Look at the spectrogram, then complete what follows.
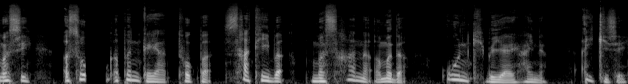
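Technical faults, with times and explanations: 0.85 to 1.07 s, playback stall: the speech halts in mid-flow and the output falls completely silent for about 0.2 s, then picks up again. The likely cause is the player running dry of buffered data or its output thread being blocked. Unlike a packet dropout, which loses a short slice of audio and leaves a jump in the content, a stall is a pause in the output.
1.07 to 3.12 s, catch-up at higher speed: right after the stall the speech runs at 1.1 times normal speed for about two seconds, and because the backlog is sped up by resampling, pitch rises with tempo by roughly a semitone and a half. The voice sounds slightly hurried and higher, then settles back to normal at 3.12 s once the lost time is regained. Unlike time-stretching, the pitch is not held, and unlike wow, the change is a single steady plateau instead of a wavering drift.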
